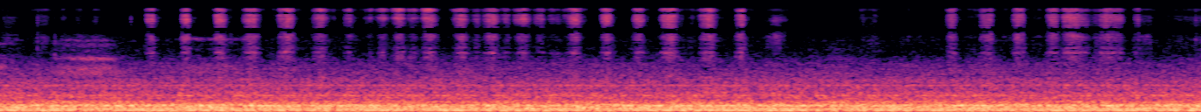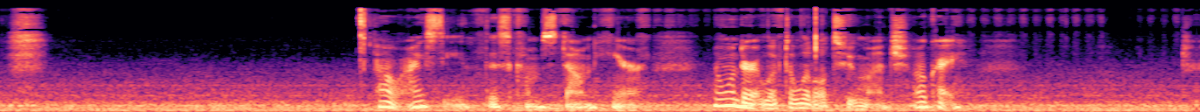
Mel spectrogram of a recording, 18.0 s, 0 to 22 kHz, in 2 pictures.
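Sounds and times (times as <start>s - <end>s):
pencil scratching on paper: 1.1s - 5.7s, 7.1s - 8.6s, 16.7s - 18.0s.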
